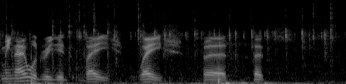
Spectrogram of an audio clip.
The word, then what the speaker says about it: Weisz: Rachel, whose last name I can't pronounce, will be in it too, according to Setalia. Rachel Weisz. Weisz, thank you.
